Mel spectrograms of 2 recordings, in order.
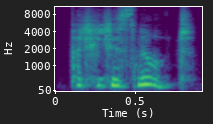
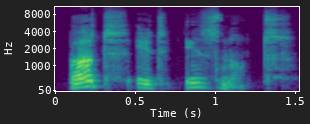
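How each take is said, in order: First: Light, playful retort, a touch higher; teasing. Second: Slow, weary and resigned; resigned sigh. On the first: Wife teases husband about his family duties, playfully. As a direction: tease him gently with the line. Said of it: "Her eyes twinkled at him". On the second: Husband concedes to wife, slow and resigned. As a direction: let it drag out like a defeated sigh. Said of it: "He sighed again". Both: A narrator's reading.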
